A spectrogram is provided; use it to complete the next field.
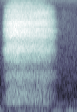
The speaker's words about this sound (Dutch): Dus adem diep in.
